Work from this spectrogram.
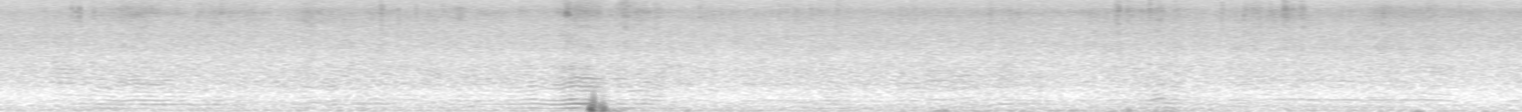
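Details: Summer bees grazing on their favourite oregano blossoms, with an occasional bumblebee: a continuous low buzzing hum with passing insects swelling and receding, one sharp knock about three seconds in, gentle breeze underneath.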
